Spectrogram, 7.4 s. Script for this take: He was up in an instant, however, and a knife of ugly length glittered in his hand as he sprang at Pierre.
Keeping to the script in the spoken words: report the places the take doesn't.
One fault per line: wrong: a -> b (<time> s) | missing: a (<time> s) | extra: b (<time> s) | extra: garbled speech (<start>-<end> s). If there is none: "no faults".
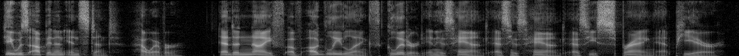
extra: his hand as (5.1 s)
